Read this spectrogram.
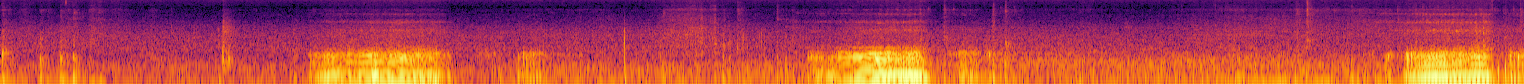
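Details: Small dog snoring soft and low while sleeping, a brief rattling snore roughly every five seconds in a quiet room; snores all the time while asleep.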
